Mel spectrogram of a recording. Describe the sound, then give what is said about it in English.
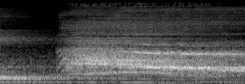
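An eerie, drawn-out ghostly wailing rises after a brief low murmur and holds as a high, quavering cry with layered tones, loud and unbroken, as the ghost fades away, with no one speaking. “Lady Walsh disappeared in an echo of wails this time, and every hair on Deirdre's body stood on end as she watched her mistress fade into the shadows.”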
